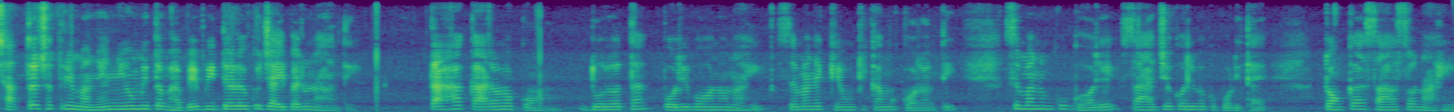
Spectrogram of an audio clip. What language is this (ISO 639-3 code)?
ori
